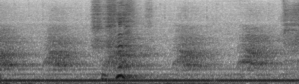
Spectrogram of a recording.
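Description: A dog barks repeatedly in the background, in short bursts a moment apart, over a steady low electrical hum. It is moderately loud, with no talking.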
